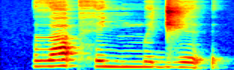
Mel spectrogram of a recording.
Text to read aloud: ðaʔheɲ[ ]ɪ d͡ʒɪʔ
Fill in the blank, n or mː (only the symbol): mː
